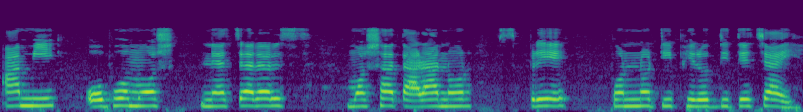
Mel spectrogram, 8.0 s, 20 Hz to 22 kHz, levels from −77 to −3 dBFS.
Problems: constant background noise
